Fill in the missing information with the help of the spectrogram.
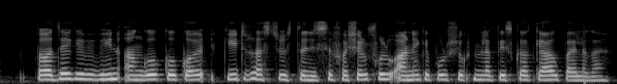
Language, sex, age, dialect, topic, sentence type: Magahi, female, 46-50, Western, agriculture, question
